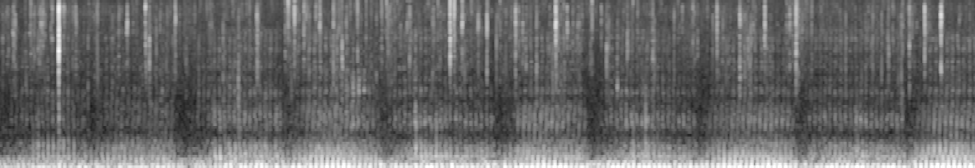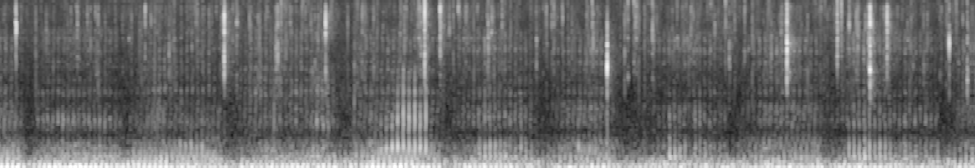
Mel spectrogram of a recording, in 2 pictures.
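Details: Purring cat with a cozy crackling fireplace: a steady low rumble repeating in breath pulses about every second, with scattered wood snaps and one brief louder whoosh near the end.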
